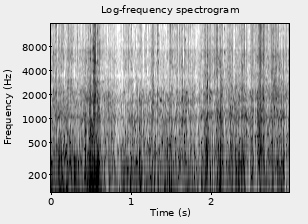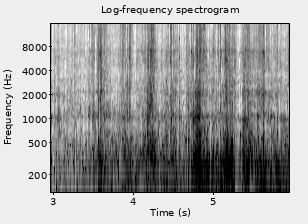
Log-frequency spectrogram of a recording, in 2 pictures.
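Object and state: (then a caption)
Crinkly plastic wrapper. A thin, flexible clear and pink printed plastic packaging wrapper is crumpled and squeezed in both hands, worked by fingers with pink nails. It gives a steady, dense, bright crinkling with sharp crackles throughout and almost no low end.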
